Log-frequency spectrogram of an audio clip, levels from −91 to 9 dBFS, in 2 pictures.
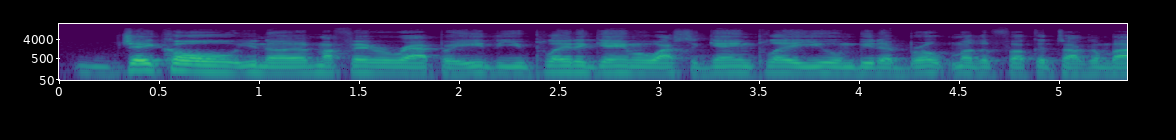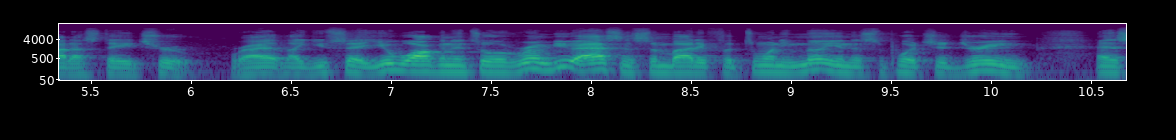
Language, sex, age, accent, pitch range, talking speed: English, male, 30-49, American, 115-140 Hz, 275 wpm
